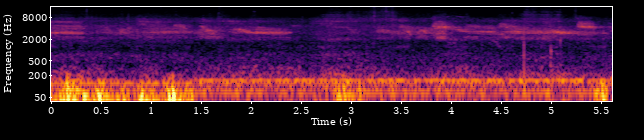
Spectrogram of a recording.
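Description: Small songbirds chirping and singing in short repeated high notes, over a steady low rumble.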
